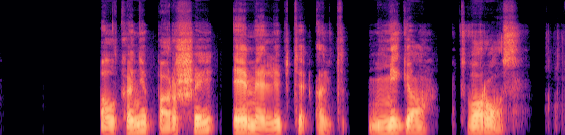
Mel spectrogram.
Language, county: Lithuanian, Vilnius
